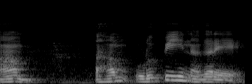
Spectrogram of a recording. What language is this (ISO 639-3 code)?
san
